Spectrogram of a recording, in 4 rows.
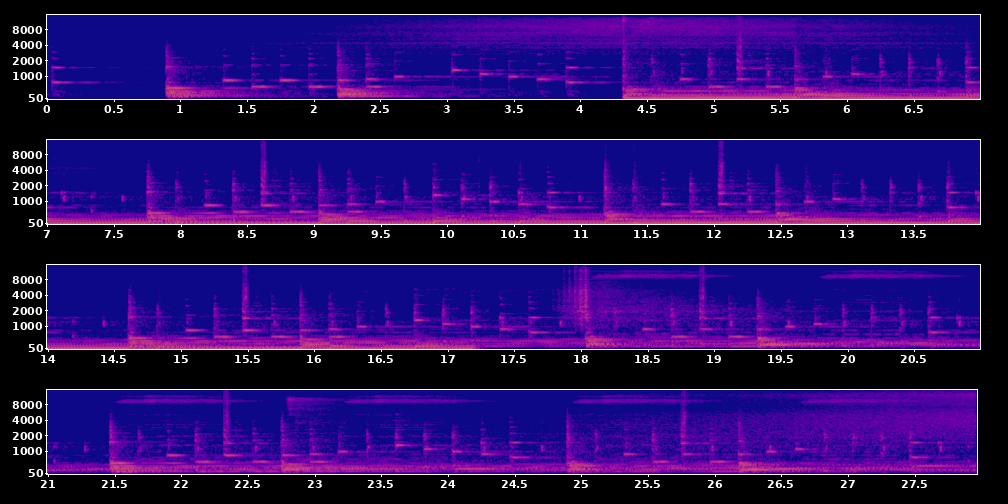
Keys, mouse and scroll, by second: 2.5 click, 3.8 click, 8.4 click, 9.0 middle click, 9.5 click, 9.8 middle click, 13.9 middle click, 15.5 2, 16.1 click.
